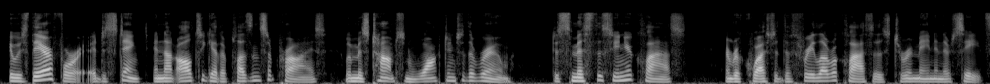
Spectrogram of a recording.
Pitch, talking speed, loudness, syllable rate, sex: 145 Hz, 195 wpm, -22 LUFS, 6.0 syllables/s, female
